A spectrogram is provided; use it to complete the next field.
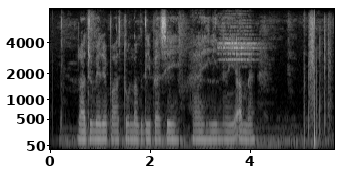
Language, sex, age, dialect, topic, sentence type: Hindi, male, 18-24, Hindustani Malvi Khadi Boli, banking, statement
